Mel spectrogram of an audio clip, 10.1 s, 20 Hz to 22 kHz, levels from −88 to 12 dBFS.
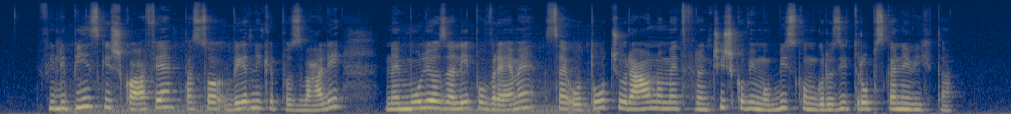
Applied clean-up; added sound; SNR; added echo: none; Engine / Truck / Car; 16 dB; none.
